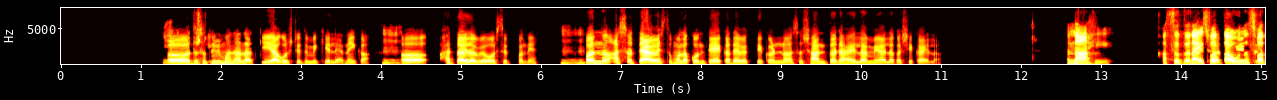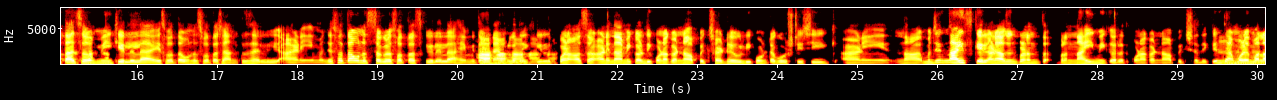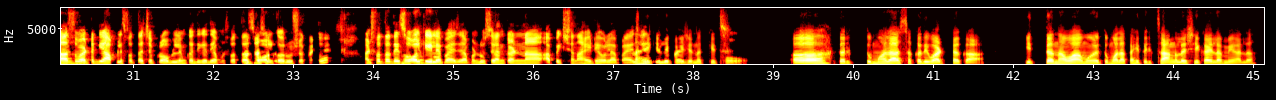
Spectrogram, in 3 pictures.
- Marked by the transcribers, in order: tapping; other background noise; in English: "सॉल्व्ह"; in English: "सॉल्व्ह"; in English: "सॉल्व्ह"
- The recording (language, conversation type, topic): Marathi, podcast, तणाव कमी करण्यासाठी तुम्ही कोणते सोपे मार्ग वापरता?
